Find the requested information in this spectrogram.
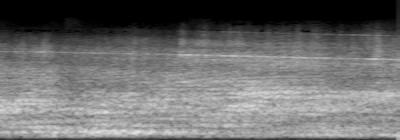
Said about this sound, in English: lovely jet. Why are the smaller jets the noisier ones? I don't know. It's like the smaller dogs are always the noisier ones. That's true. We're by a big private landing field for people in corporate jets.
